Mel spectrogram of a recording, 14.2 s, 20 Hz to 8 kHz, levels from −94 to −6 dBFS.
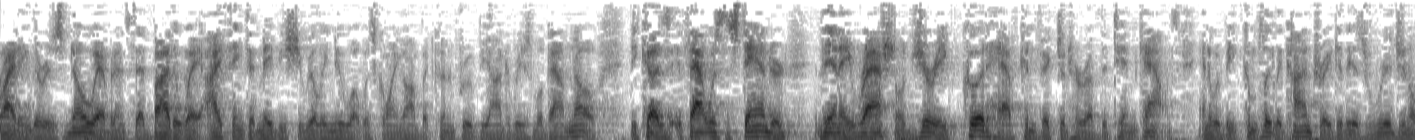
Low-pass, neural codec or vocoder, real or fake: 7.2 kHz; none; real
